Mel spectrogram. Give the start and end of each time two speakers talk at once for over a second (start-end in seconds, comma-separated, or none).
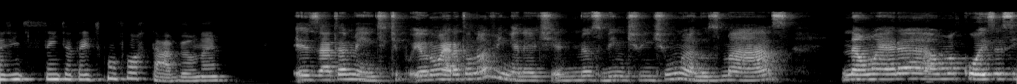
none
